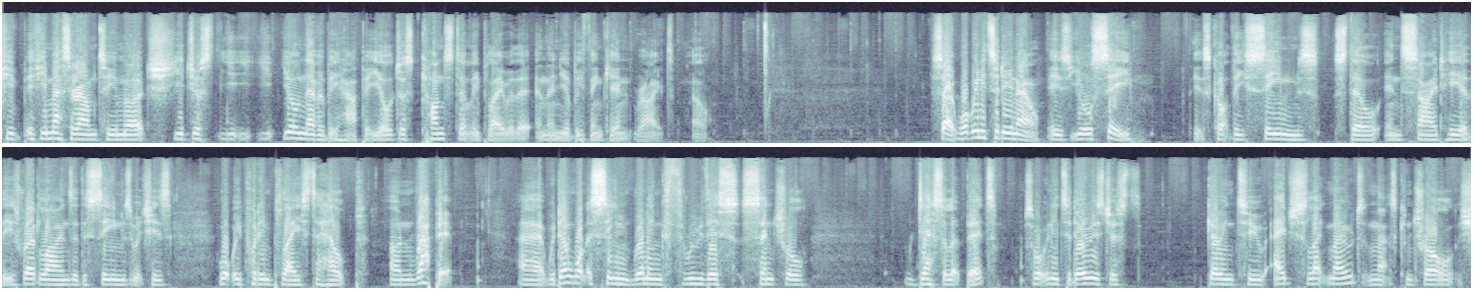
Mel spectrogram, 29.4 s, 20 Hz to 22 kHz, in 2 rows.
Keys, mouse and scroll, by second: 0.5 middle click, 3.3 right click, 3.6 middle click, 4.6 g, 5.7 middle click, 6.7 shift+middle click, 7.0 middle click, 8.1 middle click, 8.7 shift+middle click, 9.4 middle click, 10.2 middle click, 11.0 shift+middle click, 25.5 right click, 26.8 ctrl+Tab.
